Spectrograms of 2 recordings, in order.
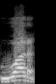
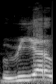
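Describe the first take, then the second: First: The vowel sounds like 'ur' in 'fur'. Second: The vowel sounds like 'eer' in 'beer'. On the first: The speaker calls it right. "इसको वर पढ़ा जाता है" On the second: The speaker calls it wrong. "वियर वेयर नहीं"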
